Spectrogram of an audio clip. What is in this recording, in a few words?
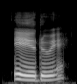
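"heroe", Spanish, female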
